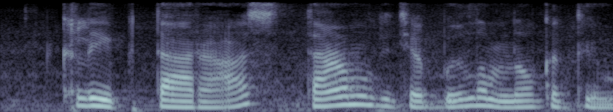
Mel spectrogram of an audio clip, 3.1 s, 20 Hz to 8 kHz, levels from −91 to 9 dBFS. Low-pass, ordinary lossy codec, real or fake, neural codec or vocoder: 7.2 kHz; MP3, 64 kbps; fake; codec, 16 kHz, 4 kbps, X-Codec, HuBERT features, trained on balanced general audio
